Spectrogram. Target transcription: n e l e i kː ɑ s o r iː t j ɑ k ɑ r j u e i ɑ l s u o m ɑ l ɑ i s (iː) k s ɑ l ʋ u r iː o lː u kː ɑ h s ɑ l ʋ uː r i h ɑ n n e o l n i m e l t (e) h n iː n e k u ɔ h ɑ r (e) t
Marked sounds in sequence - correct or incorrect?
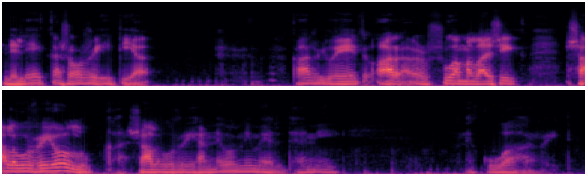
correct, incorrect: æ, incorrect: i

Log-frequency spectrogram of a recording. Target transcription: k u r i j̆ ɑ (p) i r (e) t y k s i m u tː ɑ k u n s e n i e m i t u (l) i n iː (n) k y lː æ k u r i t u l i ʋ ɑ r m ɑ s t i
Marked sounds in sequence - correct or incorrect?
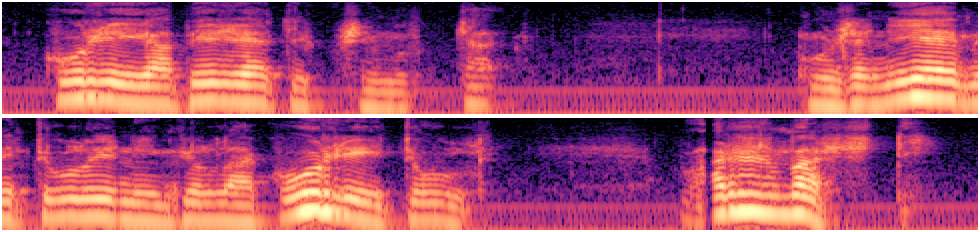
correct, correct, correct, incorrect: ŋ

